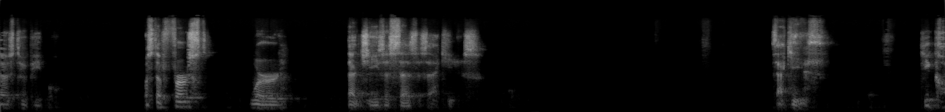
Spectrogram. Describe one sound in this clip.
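A man speaks in short phrases with pauses, heard through a microphone.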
